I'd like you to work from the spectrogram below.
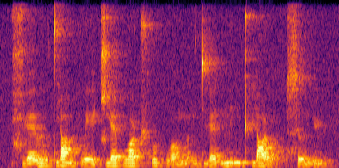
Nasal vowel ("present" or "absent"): absent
